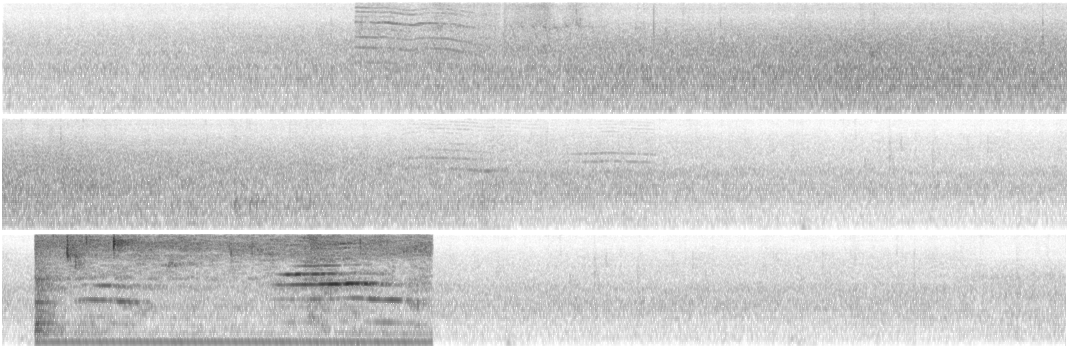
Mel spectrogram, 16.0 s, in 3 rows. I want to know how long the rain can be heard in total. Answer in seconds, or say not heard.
16 s.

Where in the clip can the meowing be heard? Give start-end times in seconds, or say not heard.
1.8-3.1, 6.5-8.6, 10.8-12.8.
